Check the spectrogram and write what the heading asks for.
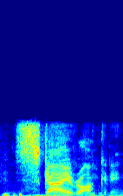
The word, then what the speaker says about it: skyrocketing: The word is skyrocketing with the accent at the very beginning of the word.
